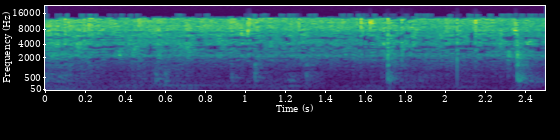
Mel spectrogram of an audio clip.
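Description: Onion frying in a pan with a steady hiss of sizzling oil, broken by faint clicks and taps of stirring, close and fairly quiet with no voices.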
